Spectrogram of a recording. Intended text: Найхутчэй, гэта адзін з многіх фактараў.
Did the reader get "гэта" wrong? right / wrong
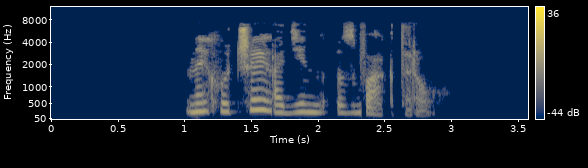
wrong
